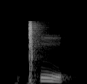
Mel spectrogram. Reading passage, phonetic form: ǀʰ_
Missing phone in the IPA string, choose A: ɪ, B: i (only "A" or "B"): B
